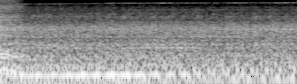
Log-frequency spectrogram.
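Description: Heavy truck's diesel engine heard from inside the cab, a steady low drone as the truck pulls away at low speed.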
